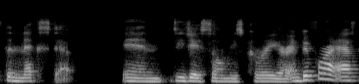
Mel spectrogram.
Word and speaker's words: Sohmi: name actually so yeah in Korean it would be pronounced more like somi um so me as opposed to like Sobe um but uh it's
